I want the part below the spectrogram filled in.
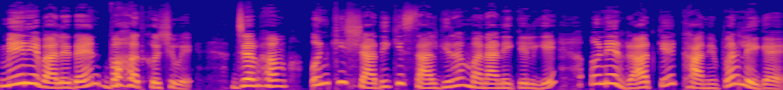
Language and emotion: Urdu, happy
